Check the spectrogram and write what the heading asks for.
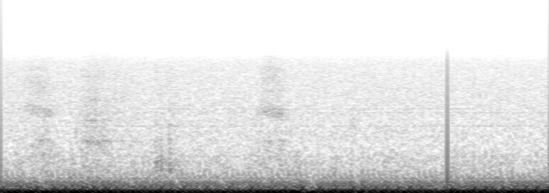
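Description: Steady low background rumble and hum, with a single sharp click about three seconds in.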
